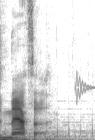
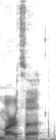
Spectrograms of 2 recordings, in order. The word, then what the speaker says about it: Massa: name all these years it's massa it's not Martha I thought it was Martha I feel like an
